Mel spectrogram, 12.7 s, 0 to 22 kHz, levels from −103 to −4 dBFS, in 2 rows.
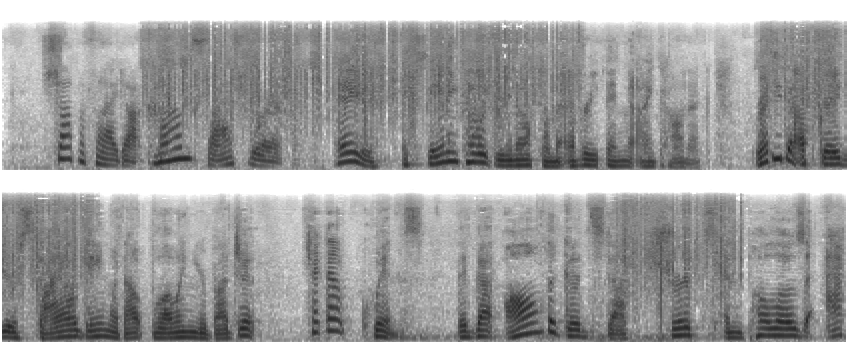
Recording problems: garbled, watery; slightly
crackling; loud; from 1 to 4.5 s, from 5.5 to 7 s and at 11 s; 5 dB below the speech
rain or running water; faint; throughout; 25 dB below the speech

